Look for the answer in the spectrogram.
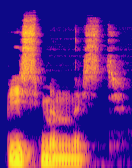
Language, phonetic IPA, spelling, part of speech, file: Russian, [ˈpʲisʲmʲɪn(ː)əsʲtʲ], письменность, noun, Ru-письменность.ogg
- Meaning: writing, writing system, script, written language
